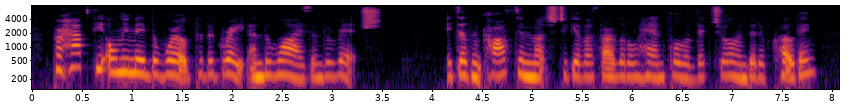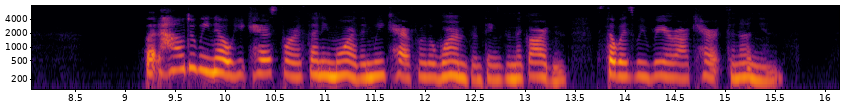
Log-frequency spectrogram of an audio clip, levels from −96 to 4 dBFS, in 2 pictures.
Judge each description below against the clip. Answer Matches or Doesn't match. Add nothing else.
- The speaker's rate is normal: Doesn't match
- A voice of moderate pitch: Doesn't match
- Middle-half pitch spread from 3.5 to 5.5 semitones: Doesn't match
